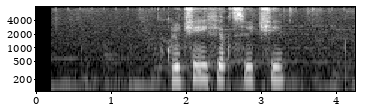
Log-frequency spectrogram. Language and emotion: Russian, neutral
